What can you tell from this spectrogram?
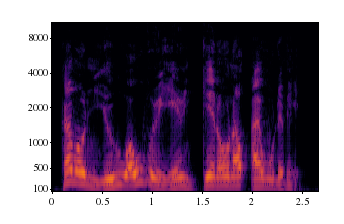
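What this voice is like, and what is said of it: Put-on Norfolk rural brogue. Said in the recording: “the Lance Corporal, a Norfolk ... His brogue”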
